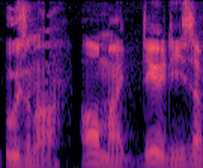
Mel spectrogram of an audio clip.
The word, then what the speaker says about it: Uzomah: Uzomah.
